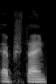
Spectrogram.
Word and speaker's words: Epstein: YouTube chat said, theoretically in the YouTube chat said, correct Epstein pronunciation, Lucy. Yeah, I pronounce it in the Polish Jewish way. Yeah. Yeah. Like, you say Einstein, right? You don't say Einstein.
